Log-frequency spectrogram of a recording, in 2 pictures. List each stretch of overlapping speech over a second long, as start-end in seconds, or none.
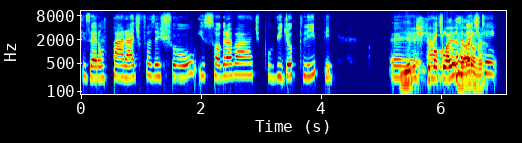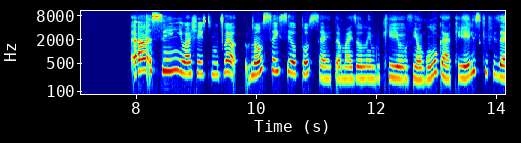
5.3-6.8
